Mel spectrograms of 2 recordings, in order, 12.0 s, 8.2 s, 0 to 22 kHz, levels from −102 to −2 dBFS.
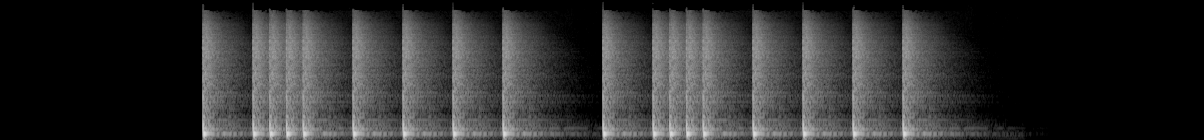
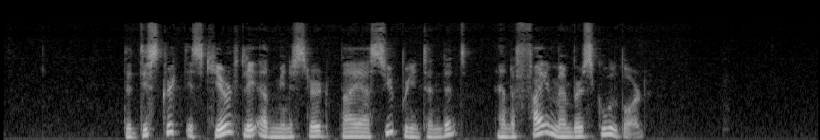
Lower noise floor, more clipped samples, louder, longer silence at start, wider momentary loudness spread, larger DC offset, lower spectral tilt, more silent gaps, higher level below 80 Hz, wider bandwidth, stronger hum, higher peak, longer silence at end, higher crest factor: about the same, -79 dBFS vs -78 dBFS; neither; first, -28 LUFS vs -35 LUFS; first, 2 s vs 1.25 s; first, 14 LU vs 9 LU; neither; second, -4 dB/octave vs -6 dB/octave; neither; first, -58 dBFS vs -66 dBFS; first, 17 kHz vs 11.5 kHz; neither; first, -10 dBFS vs -18 dBFS; first, 2.75 s vs 1.75 s; about the same, 20 dB vs 18 dB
